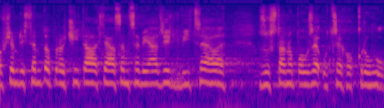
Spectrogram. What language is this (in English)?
Czech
